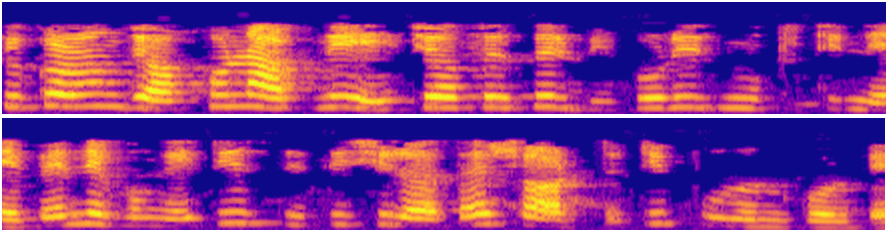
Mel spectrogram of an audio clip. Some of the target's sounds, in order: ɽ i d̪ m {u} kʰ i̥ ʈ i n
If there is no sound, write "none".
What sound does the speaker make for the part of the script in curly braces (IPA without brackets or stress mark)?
u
